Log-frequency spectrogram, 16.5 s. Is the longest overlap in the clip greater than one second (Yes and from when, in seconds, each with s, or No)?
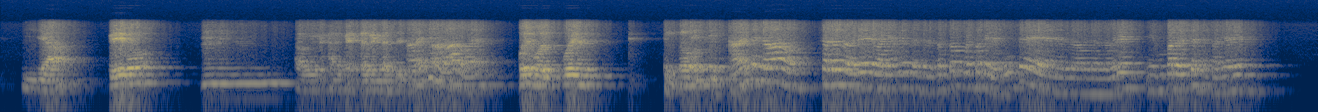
No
